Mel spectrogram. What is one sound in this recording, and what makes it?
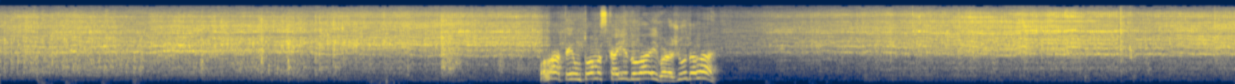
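Battery-powered toy trains whir and rattle along plastic track.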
